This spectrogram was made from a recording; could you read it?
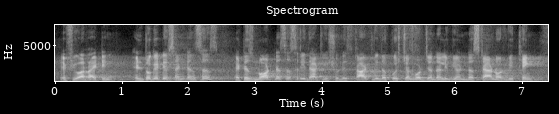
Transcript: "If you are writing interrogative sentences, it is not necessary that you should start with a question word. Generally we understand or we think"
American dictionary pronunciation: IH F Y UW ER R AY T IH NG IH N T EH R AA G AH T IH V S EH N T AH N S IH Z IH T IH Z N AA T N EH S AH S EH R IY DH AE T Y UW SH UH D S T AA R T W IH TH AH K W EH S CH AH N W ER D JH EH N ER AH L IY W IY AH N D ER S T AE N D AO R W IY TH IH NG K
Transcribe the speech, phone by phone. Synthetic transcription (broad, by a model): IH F Y UW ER R AY T IH NG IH N T R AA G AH T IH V S EH N T AH N S IH Z IH T IH Z N AA T N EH S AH S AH R IY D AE T Y UW SH UH D S T AA R T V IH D AH K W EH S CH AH N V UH D JH EH N ER AH L IY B IY AH N D ER S T AE N D AO R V IY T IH NG K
